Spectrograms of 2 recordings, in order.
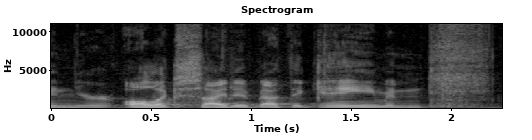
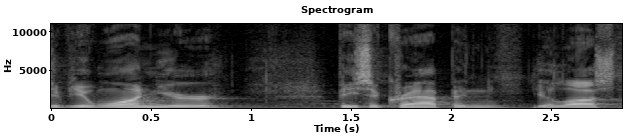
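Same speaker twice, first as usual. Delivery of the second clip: usual speaking voice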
